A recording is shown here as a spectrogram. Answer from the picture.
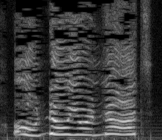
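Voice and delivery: very high squealed refusal; threatened cat's high outcry; alarmed protest. Acted. Cat protests being eaten.

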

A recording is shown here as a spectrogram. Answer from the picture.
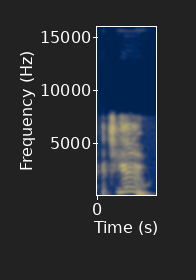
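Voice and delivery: high, loud exclamation; breathless cry. A narrator's reading. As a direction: cry out on recognising Mum. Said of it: "he cried breathlessly".

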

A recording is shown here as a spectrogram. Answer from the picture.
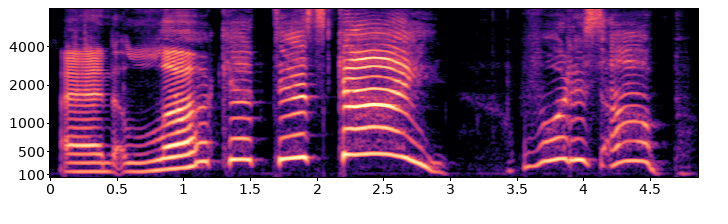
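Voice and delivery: very high, loud, slow delighted squeal. Real, not acted. Player squealing at a cute turtle mob, delighted. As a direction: coo at the cute little creature.

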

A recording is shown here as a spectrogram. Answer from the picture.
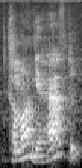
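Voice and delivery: usual speaking voice

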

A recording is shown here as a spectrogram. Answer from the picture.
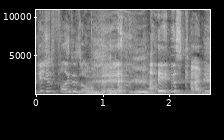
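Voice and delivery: laughing through the words; teasing a friend while cracking up. Real, not acted. Laughing at bandmate's joke.

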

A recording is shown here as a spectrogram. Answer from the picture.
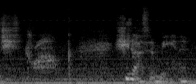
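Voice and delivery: hushed, urgent excuse; whispered plea. Retold or imitated. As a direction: whisper it as an aside. Boyfriend pleading at ticket window.

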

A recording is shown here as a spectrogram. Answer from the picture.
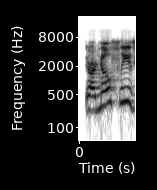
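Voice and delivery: yelled. A narrator's reading. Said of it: "yelled Dodsworth".

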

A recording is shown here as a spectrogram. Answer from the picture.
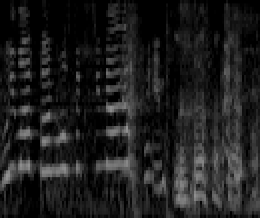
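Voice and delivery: high, loud cheer breaking into laughter; imitated gleeful cheer. Quoting charity representative's typed message, gleeful mock cheer. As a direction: cheer it high, then crack up.

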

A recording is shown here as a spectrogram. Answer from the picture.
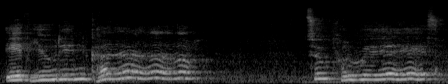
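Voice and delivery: mock church sermon drawn out slow; mock preacher. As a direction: preach it at him like a gospel pastor, then sing the end. Mock preacher sermon, sung ending.

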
